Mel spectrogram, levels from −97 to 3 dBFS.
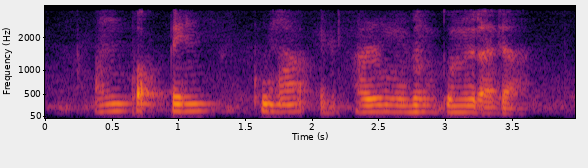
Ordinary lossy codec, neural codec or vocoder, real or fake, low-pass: none; codec, 44.1 kHz, 2.6 kbps, DAC; fake; 3.6 kHz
